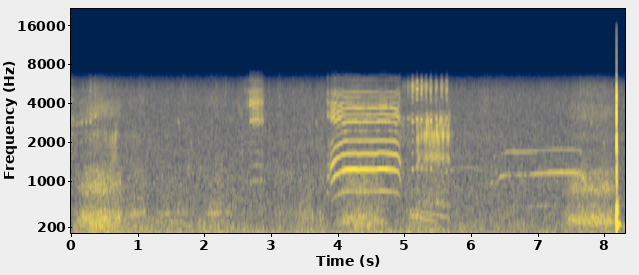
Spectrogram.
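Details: Merino lambs about a week old, out playing in New South Wales, Australia. A loud, drawn-out, wavering bleat lasts about a second, then comes a shorter cry and a fainter, flatter bleat. Constant low background rumble, with a sharp click at the end.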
